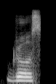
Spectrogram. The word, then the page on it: gross: Indian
